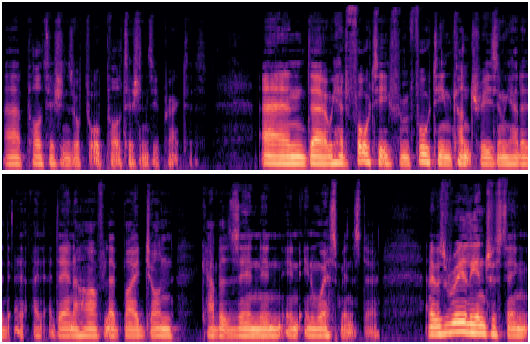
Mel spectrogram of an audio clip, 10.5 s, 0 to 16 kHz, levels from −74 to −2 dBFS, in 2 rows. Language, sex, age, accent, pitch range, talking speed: English, male, 20-39, British, 105-115 Hz, 210 wpm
